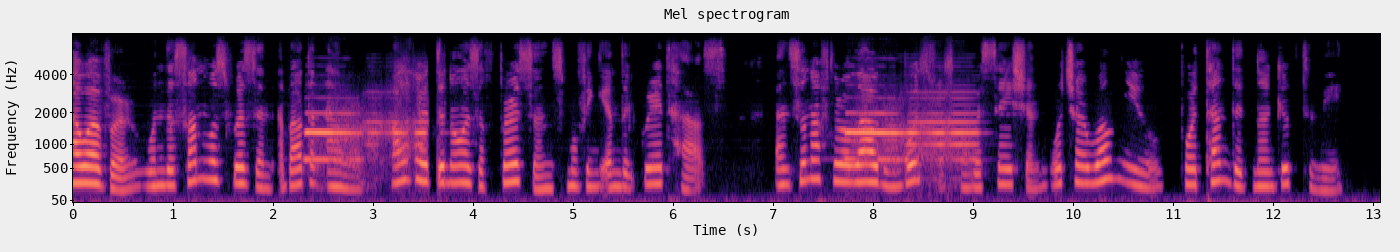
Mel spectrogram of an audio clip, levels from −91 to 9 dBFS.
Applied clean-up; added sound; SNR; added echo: neural diffusion model UNIVERSE++.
